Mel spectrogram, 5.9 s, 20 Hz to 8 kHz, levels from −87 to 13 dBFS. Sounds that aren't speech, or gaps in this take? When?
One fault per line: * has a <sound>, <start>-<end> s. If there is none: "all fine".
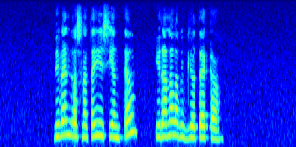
all fine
